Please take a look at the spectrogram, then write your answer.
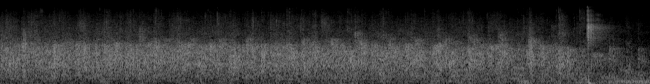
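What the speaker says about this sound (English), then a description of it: "let's give him a round of applause" A round of applause at a school board of education meeting, a steady wash of many hands clapping at an even level throughout.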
